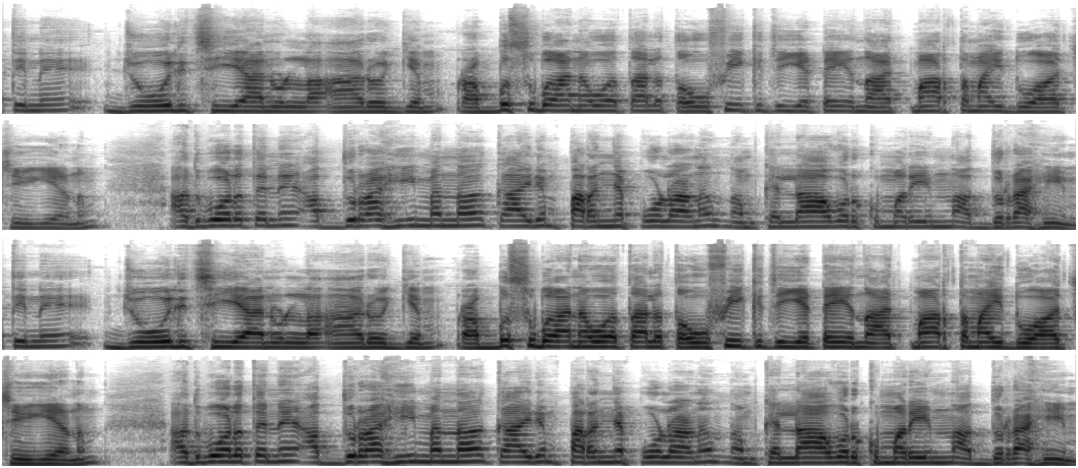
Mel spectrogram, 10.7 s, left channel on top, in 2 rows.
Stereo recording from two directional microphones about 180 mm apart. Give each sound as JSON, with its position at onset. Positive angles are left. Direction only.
{"t": 0.0, "sound": "speech", "side_deg": -15}
{"t": 6.4, "sound": "a man's voice", "side_deg": -25}
{"t": 7.4, "sound": "a man's voice", "side_deg": -15}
